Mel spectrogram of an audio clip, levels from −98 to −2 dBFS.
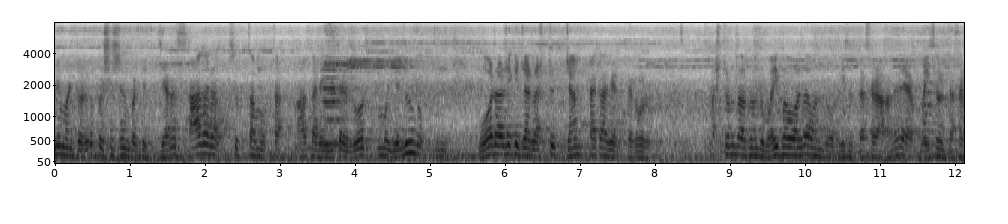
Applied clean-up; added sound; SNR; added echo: none; none; none; reverberation time 1.7 s.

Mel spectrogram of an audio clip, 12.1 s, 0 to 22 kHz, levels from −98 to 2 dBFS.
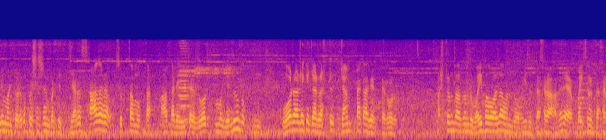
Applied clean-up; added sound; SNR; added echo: none; none; none; none.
